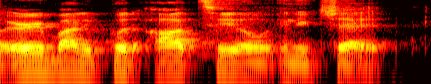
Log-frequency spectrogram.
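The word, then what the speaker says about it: Autel: It's called a artel. Everybody put artelail in the chat. It's spelled A U T E L.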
